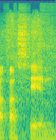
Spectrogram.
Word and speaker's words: เกษม: แ@ นำ หน้า นะ KM SEM อ่าน ว่า เกษม ชื่อ ช่าง ใหญ่ นั่น เอง ร้าน ตั้ง อยู่ ปาก ซอย พุทธ 52 เขต สาย ไหม นะ ครับ กทม.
